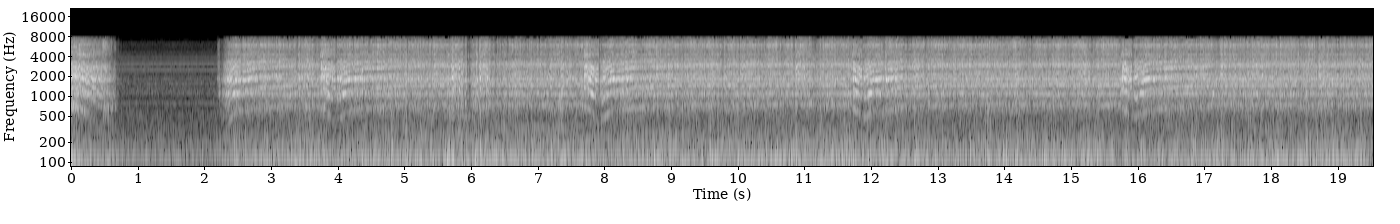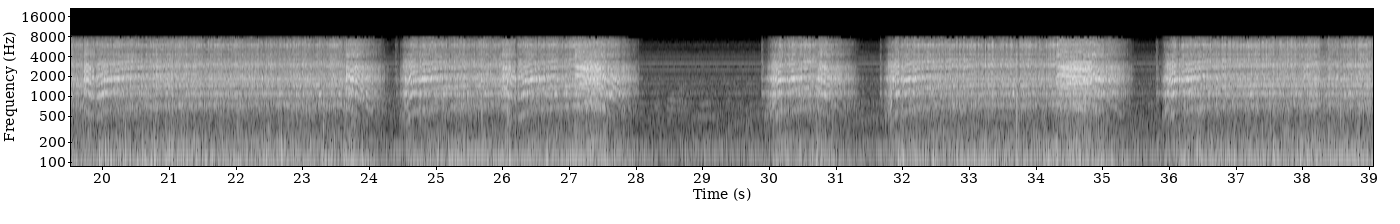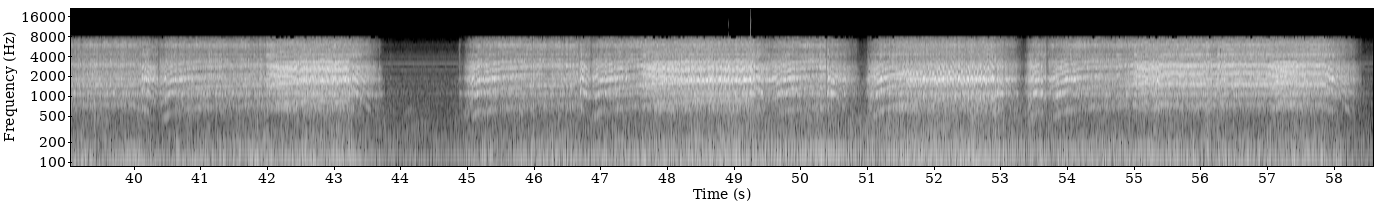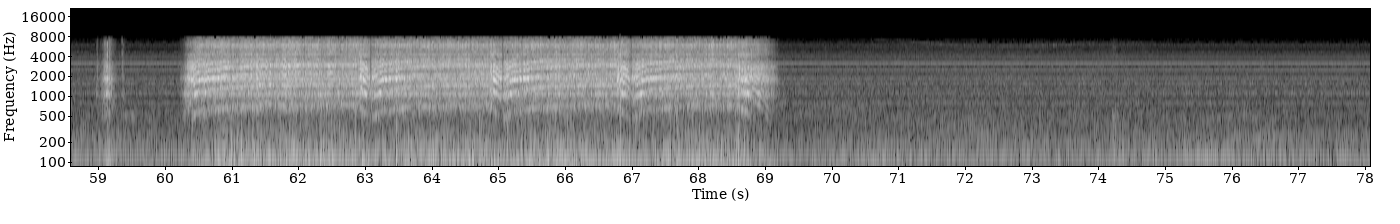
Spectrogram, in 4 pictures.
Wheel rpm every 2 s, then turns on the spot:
50, 140, 180, 190, 180, 190, 190, 190, 180, 190, 180, 170, 110, 140, 10, 60, 170, 90, 170, 190, 170, 150, 70, 170, 170, 110, 150, 180, 180, 20, 140, 180, 180, 160, 80, 0, 0, 0, 0.
0-2 52-54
